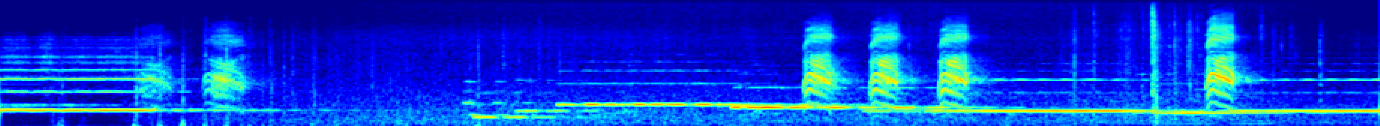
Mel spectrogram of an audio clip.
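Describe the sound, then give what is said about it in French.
A crow caws in short harsh bursts, a pair early on and then a quick run of four, with one more near the end, over a steady, wavering flute-like tone. No one speaks. “Voilà ce que raconte la corneille, qui aujourd'hui joue de la flûte pour surprendre les rossignols.”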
